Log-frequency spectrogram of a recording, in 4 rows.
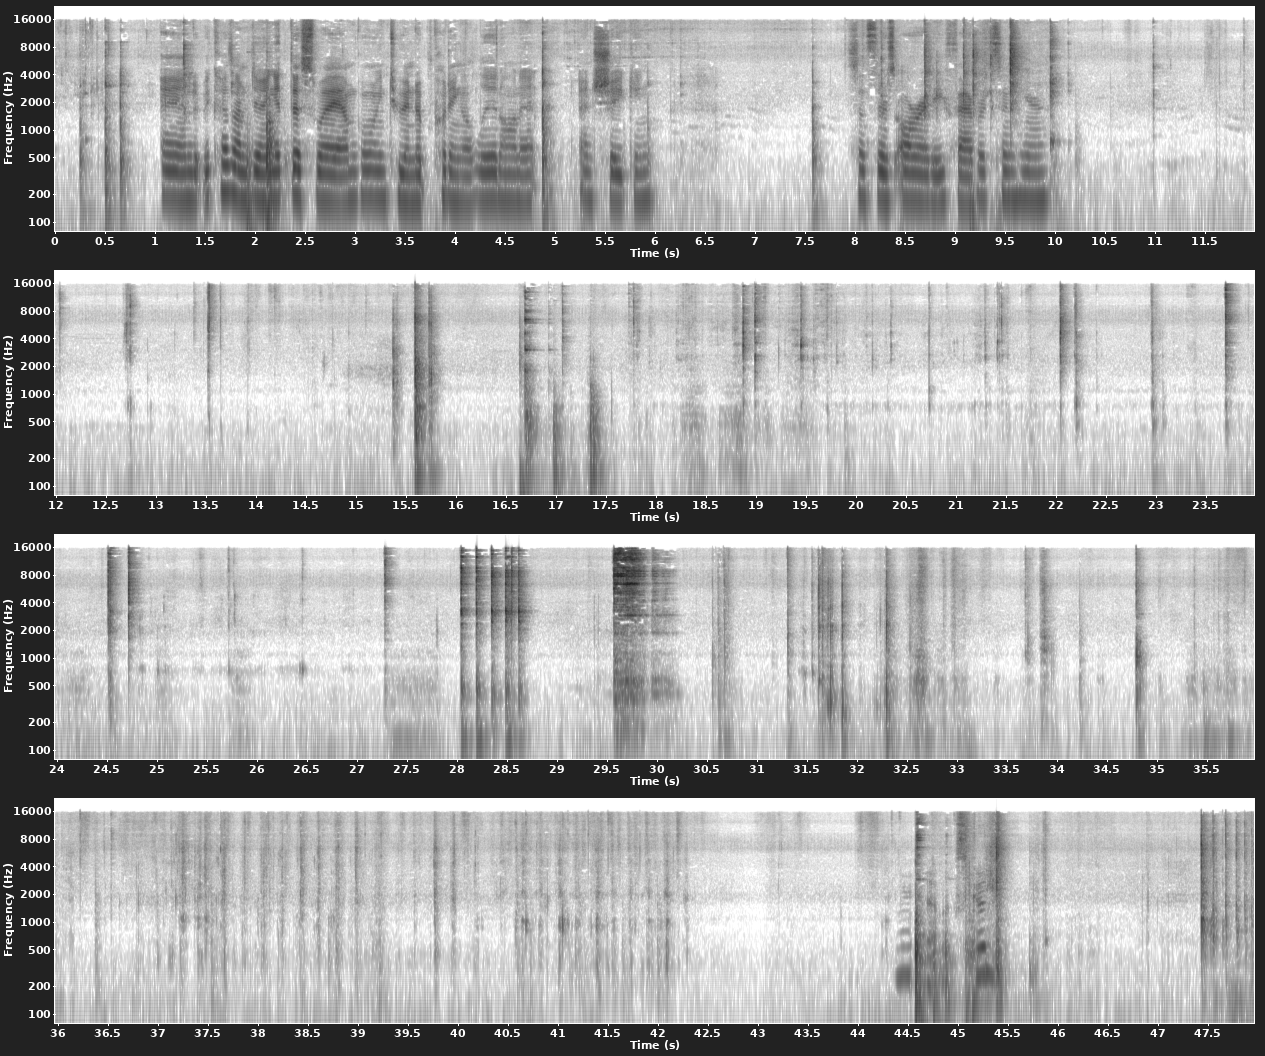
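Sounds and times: glass jar and bottles clinking: 29.6s - 30.2s.

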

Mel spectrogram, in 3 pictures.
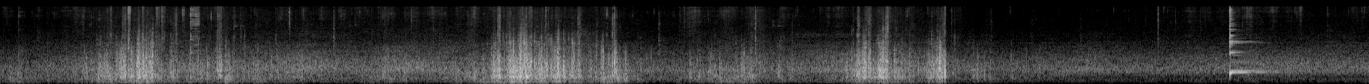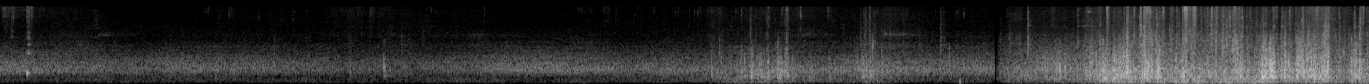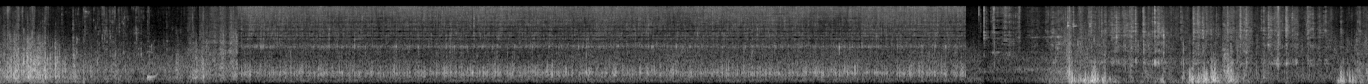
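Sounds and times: camping stove flame hissing: 29.6s - 37.7s
rustling of handling: 37.1s - 41.0s
metal utensil scraping a tin: 37.2s - 41.0s.

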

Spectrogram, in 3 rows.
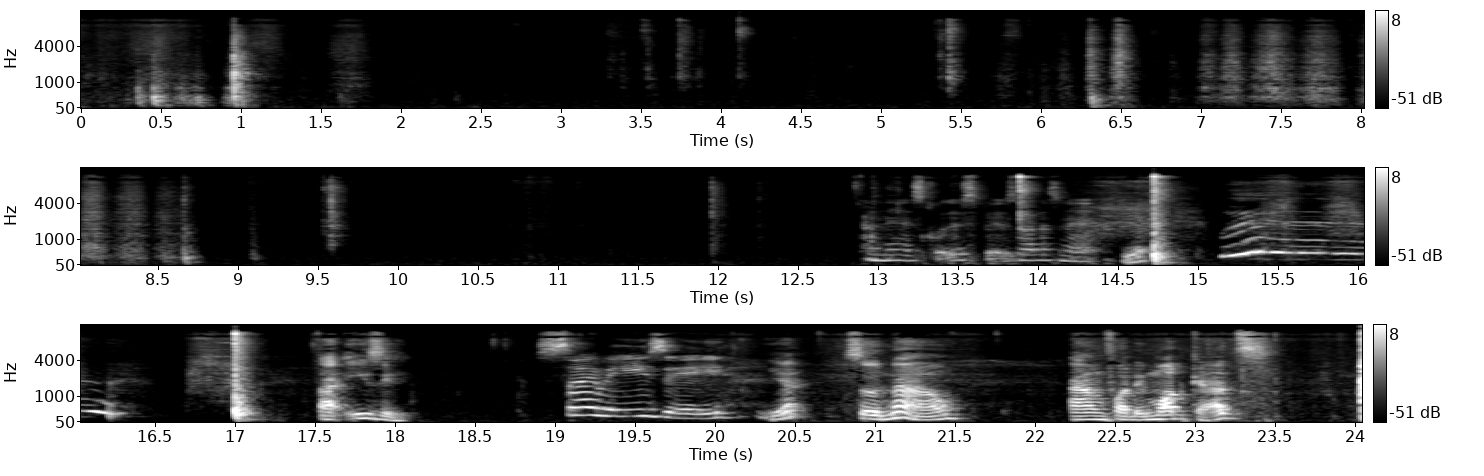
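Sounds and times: rubbing and scraping: 5.7s - 8.8s.

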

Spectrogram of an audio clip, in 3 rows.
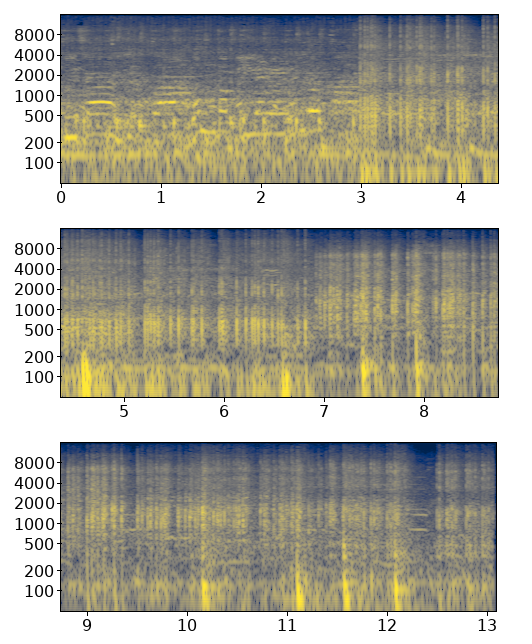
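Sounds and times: firecrackers crackling: 0.3s - 13.0s
heavy firecracker bangs: 2.9s - 13.0s.

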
